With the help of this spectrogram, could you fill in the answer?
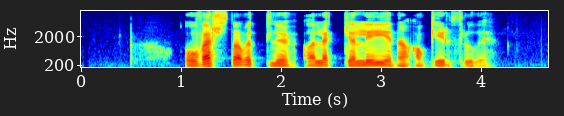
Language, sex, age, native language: Icelandic, male, 20-29, Vietnamese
